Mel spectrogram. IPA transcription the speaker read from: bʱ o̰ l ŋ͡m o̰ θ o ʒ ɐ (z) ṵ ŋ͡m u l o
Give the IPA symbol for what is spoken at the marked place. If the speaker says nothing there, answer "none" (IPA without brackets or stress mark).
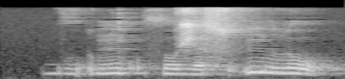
s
